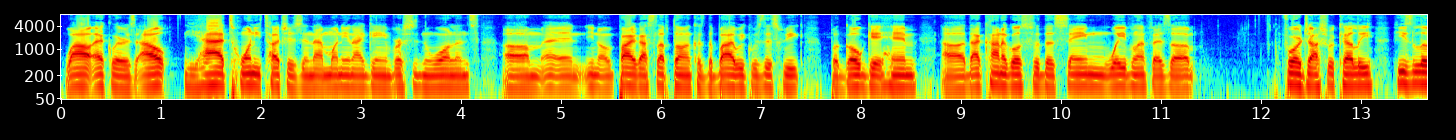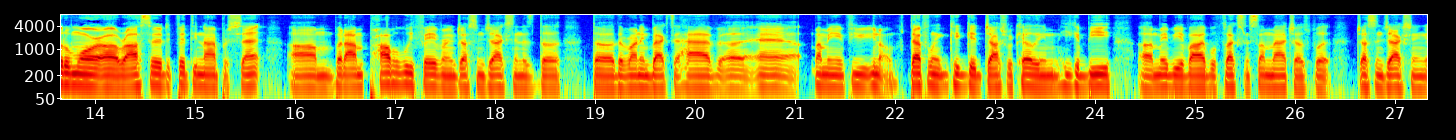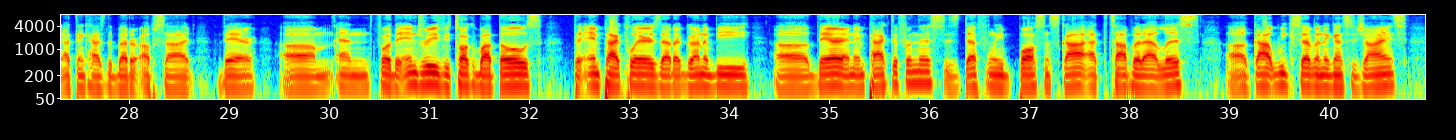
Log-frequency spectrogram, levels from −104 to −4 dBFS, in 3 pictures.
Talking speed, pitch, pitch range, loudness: 215 wpm, 105 Hz, 100-110 Hz, -17 LUFS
